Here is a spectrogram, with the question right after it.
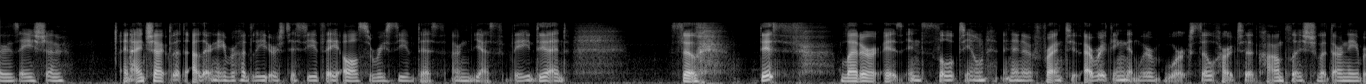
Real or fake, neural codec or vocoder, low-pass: fake; autoencoder, 22.05 kHz, a latent of 192 numbers a frame, VITS, trained on many speakers; 7.2 kHz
